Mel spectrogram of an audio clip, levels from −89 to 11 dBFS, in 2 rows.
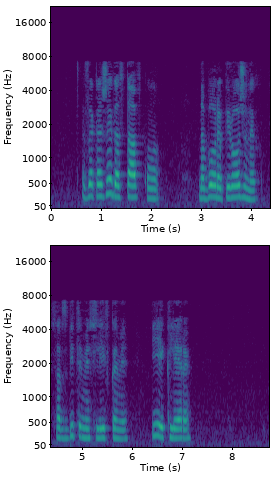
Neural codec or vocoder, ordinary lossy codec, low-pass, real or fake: codec, 16 kHz in and 24 kHz out, 1 kbps, XY-Tokenizer; MP3, 32 kbps; 7.2 kHz; fake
